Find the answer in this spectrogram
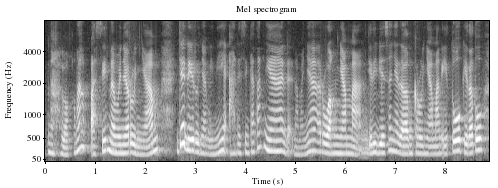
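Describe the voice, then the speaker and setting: A woman's voice: lowish voice, normal speed, slight background noise. A woman hosts a casual podcast interview. She talks informally, drops in English words and often repeats her guest's phrases back as she listens. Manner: echoes guest's words and gives frequent backchannels. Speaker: podcast host.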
